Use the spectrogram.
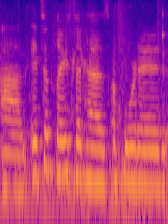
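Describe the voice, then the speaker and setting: A woman's fairly low, fairly even voice, with audible room echo and noticeable background noise. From Miami, Florida. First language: Spanish. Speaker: newspaper publisher. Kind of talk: roundtable discussion. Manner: hesitant, many fillers.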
